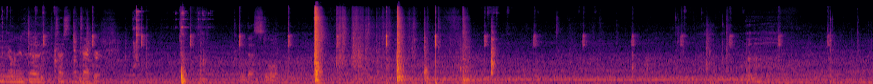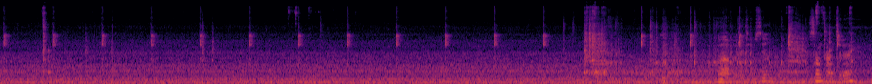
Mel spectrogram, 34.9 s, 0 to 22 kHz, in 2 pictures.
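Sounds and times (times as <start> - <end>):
low steady hum: 0.0 - 34.9
faint regular ticking: 10.6 - 10.9, 11.6 - 11.8, 16.5 - 17.8, 19.4 - 20.7, 28.3 - 28.5.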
